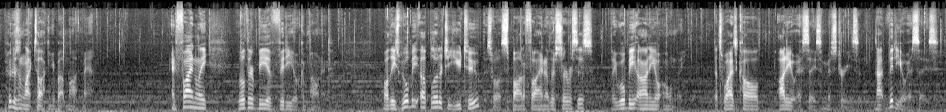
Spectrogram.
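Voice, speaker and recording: A man's voice: mid-range voice, lively intonation, a little fast. A man hosting a podcast with conversational scripted narration, slipping in casual asides to the listener. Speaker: podcast host and writer. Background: ambient music bed with crackling fire sounds.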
